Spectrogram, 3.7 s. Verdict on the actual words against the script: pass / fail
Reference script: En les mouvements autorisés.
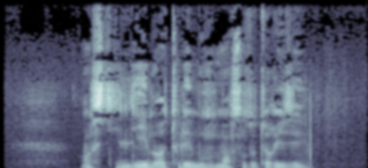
fail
